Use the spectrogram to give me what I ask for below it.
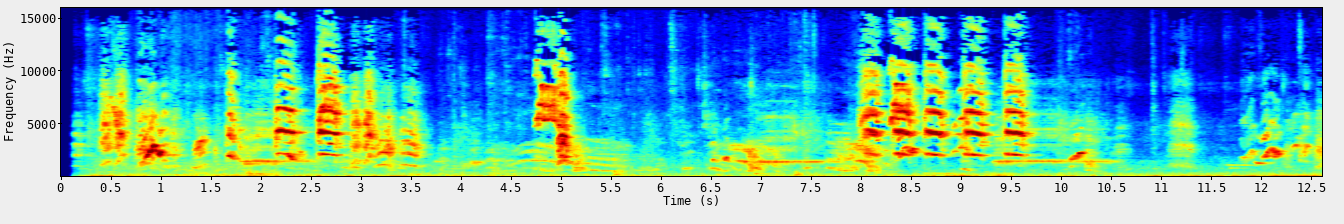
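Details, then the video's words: A Regent parrot (Polytelis anthopeplus) gives harsh, grating, mostly high-pitched squawks in uneven bursts, with brief pauses between clusters of calls. "loro regente . Perico Regente"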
